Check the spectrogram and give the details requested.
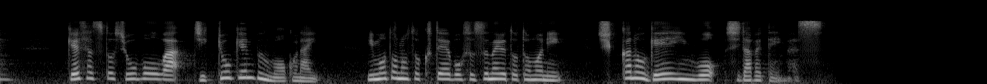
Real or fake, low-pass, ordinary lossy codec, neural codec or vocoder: fake; none; none; codec, 16 kHz, about 1 kbps, DyCAST, with the encoder's durations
